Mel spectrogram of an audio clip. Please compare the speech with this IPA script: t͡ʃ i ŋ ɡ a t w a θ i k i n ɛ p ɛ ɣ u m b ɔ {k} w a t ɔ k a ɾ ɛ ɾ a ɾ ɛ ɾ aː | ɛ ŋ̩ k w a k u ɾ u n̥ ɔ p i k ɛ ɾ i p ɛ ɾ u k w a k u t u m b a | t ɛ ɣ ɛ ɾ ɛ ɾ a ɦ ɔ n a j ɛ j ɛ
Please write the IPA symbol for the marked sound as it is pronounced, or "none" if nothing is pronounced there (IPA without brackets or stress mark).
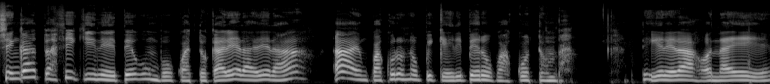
k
